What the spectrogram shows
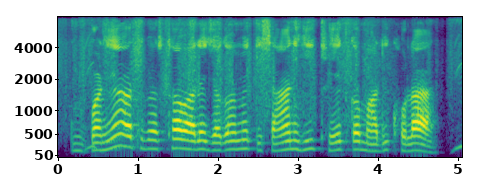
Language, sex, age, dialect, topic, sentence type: Bhojpuri, male, 18-24, Western, agriculture, statement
